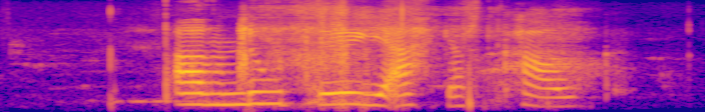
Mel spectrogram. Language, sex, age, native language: Icelandic, female, 9, Icelandic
